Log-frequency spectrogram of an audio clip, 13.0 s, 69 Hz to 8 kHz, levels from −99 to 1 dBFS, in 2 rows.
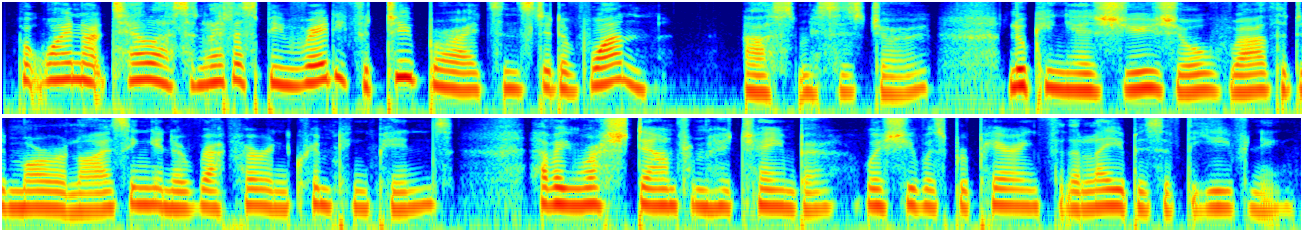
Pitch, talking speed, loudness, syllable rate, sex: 205 Hz, 210 wpm, -21 LUFS, 5.9 syllables/s, female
